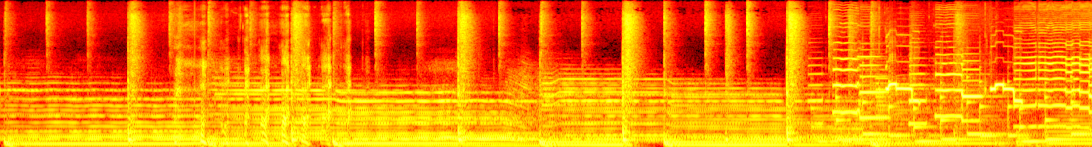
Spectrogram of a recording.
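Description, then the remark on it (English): A drum is struck in loud, sharp hits at irregular intervals, ringing over sustained instrumental tones. A higher melodic line joins toward the end. “Who's playing that drum?”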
